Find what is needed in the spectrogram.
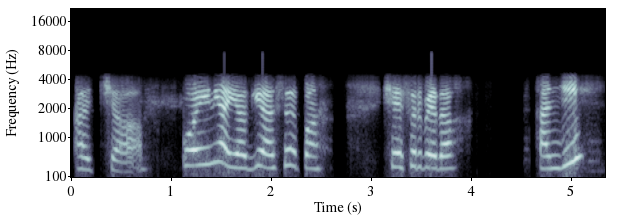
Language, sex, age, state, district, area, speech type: Dogri, female, 18-30, Jammu and Kashmir, Samba, rural, conversation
